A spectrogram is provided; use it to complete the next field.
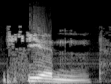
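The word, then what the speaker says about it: شين: Cara bacanya S Y I N sin.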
